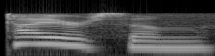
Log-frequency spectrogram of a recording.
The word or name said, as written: tiresome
